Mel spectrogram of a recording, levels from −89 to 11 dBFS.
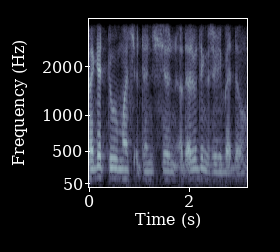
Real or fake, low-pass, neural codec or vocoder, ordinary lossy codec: fake; 3.6 kHz; codec, 24 kHz, 6 kbps, HILCodec; none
